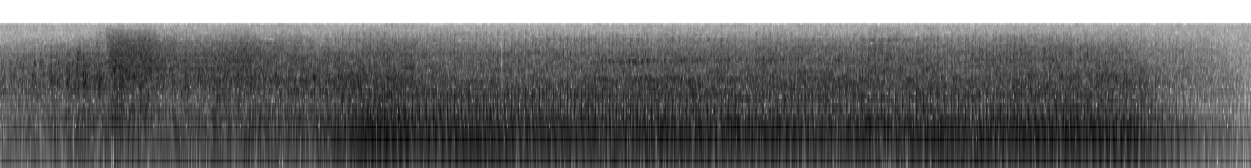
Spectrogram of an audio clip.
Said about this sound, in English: Teams, I shall shortly play in a sound recording of some well-known roadworks, which I'd like you please to identify.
